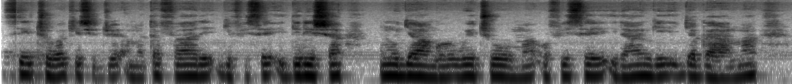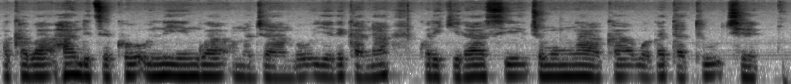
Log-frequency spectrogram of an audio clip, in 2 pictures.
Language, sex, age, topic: Rundi, male, 25-35, education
